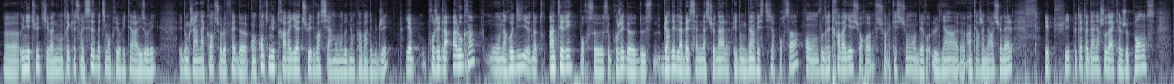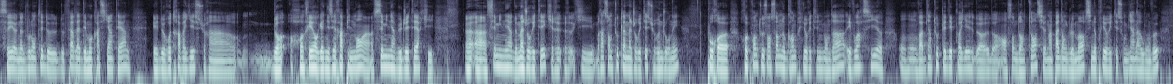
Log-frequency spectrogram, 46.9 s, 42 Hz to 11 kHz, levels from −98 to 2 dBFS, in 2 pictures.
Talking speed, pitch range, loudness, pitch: 215 wpm, 105-125 Hz, -22 LUFS, 115 Hz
